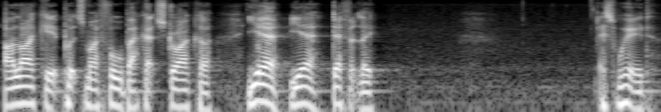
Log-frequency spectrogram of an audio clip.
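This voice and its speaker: A man's voice: fairly low pitch, steady tone, measured pace. A man chatting loosely through live gameplay as a streamer, rambling and breaking off mid-sentence. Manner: rambling, chatty, self-interrupting. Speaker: gaming streamer.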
